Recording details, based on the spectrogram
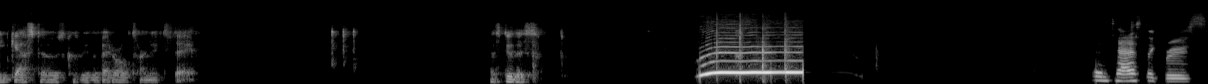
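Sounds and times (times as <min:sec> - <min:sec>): person cheering woo: 0:07.0 - 0:08.1.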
